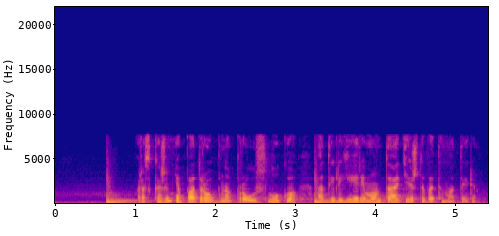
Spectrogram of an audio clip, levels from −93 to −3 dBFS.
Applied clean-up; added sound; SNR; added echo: none; Snare drum; 11 dB; reverberation time 0.3 s.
